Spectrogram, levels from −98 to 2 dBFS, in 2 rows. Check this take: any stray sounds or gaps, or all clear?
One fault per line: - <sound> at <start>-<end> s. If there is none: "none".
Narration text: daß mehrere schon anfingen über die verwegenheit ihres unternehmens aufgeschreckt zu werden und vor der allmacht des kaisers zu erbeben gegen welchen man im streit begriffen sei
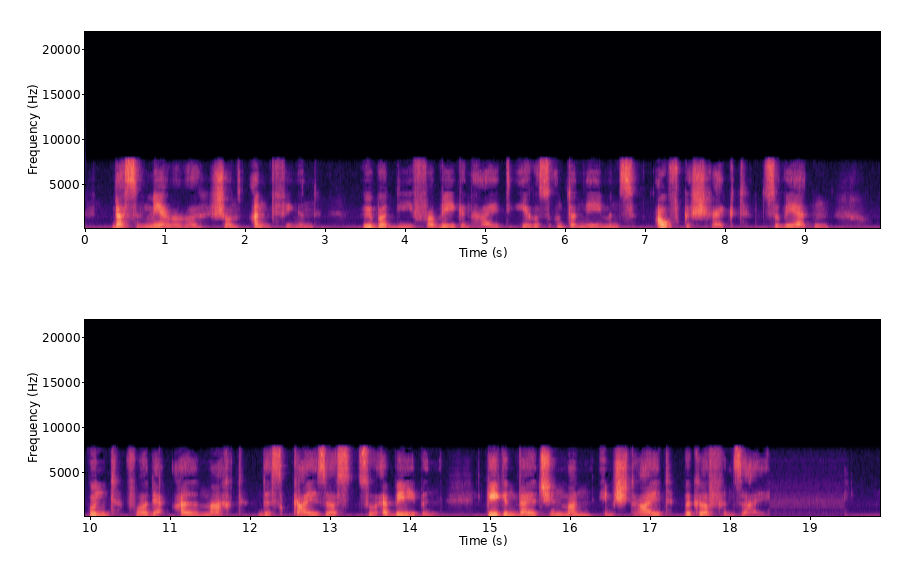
none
